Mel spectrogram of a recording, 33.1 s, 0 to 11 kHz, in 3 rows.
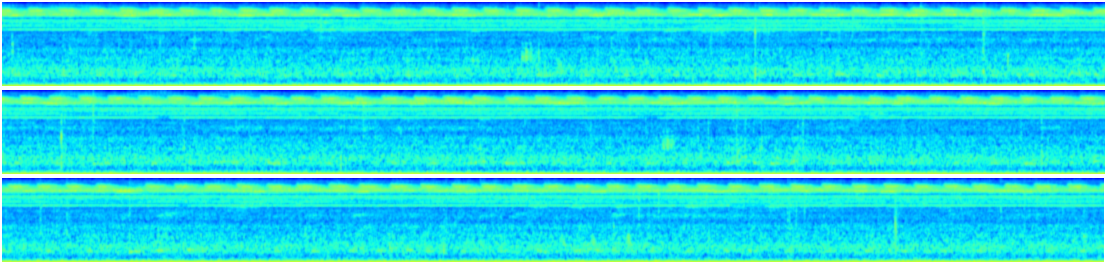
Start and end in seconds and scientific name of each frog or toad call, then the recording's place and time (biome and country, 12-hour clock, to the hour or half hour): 5.2	5.4	Phyllomedusa distincta
17.5	17.8	Phyllomedusa distincta
Atlantic Forest, Brazil, ~11pm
